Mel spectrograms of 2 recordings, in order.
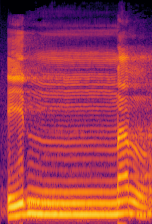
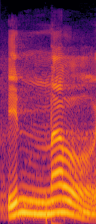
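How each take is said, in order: First: The nasal nn is held for two beats. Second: The nasal nn is cut short. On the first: The speaker calls it right. "Jadi dengungnya saja dua" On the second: The speaker calls it wrong. "langsung innal, itu belum dua itu"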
